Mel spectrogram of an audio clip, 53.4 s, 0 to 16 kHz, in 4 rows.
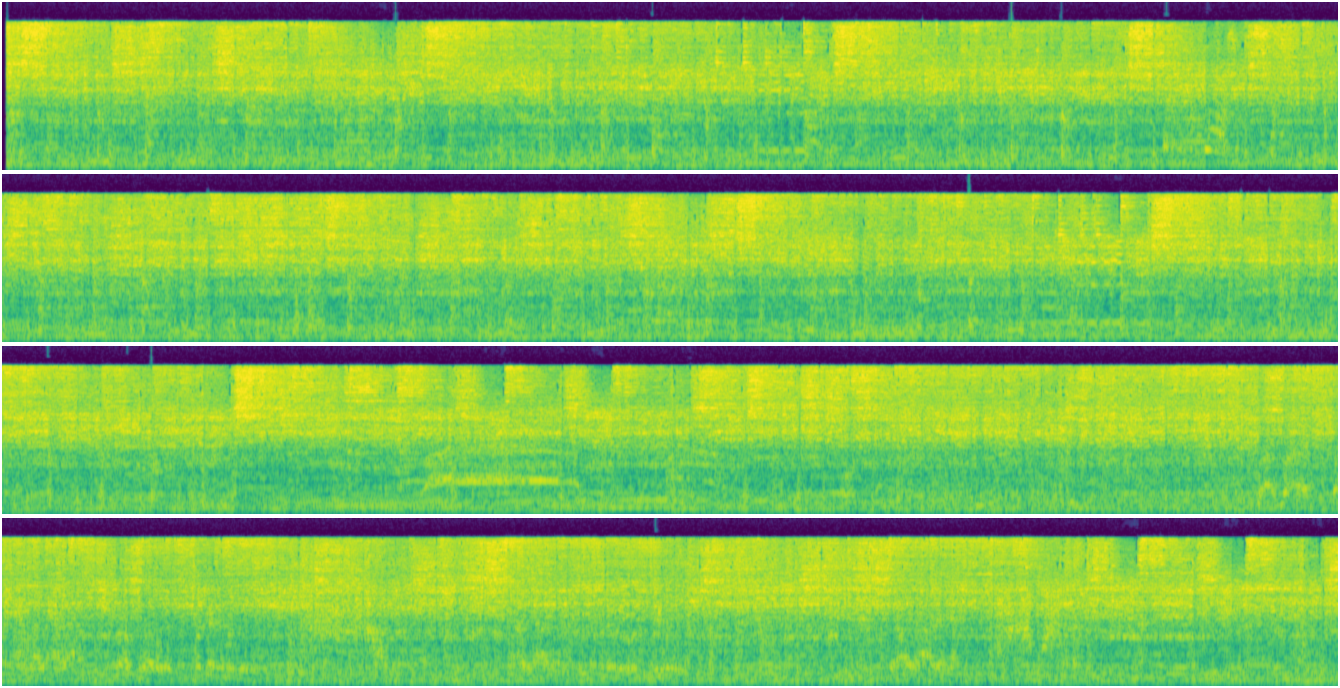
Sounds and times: Drum: 0:00.0 - 0:53.4
Rock music: 0:00.0 - 0:53.4.

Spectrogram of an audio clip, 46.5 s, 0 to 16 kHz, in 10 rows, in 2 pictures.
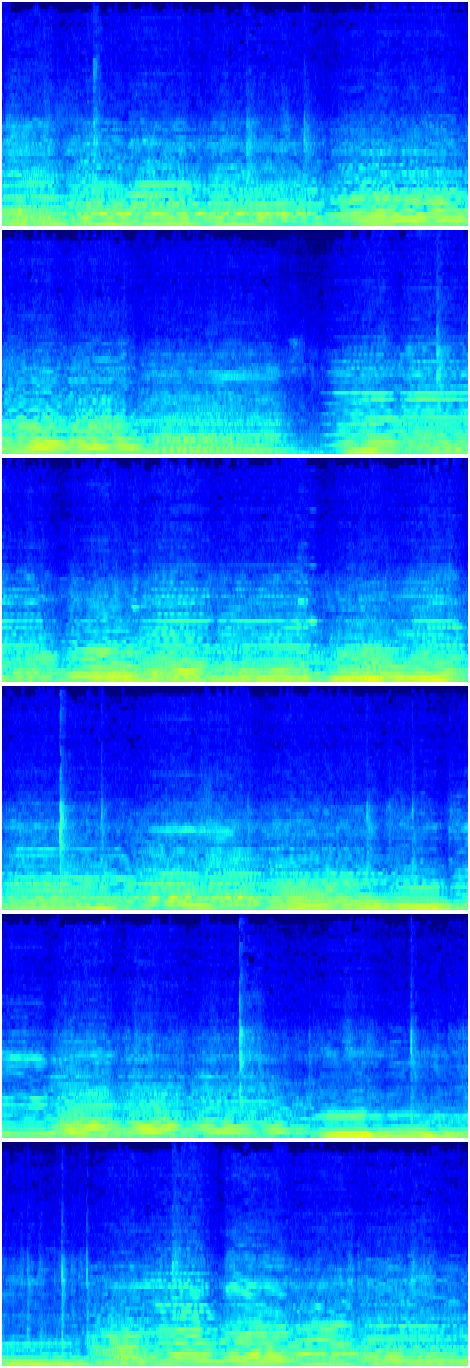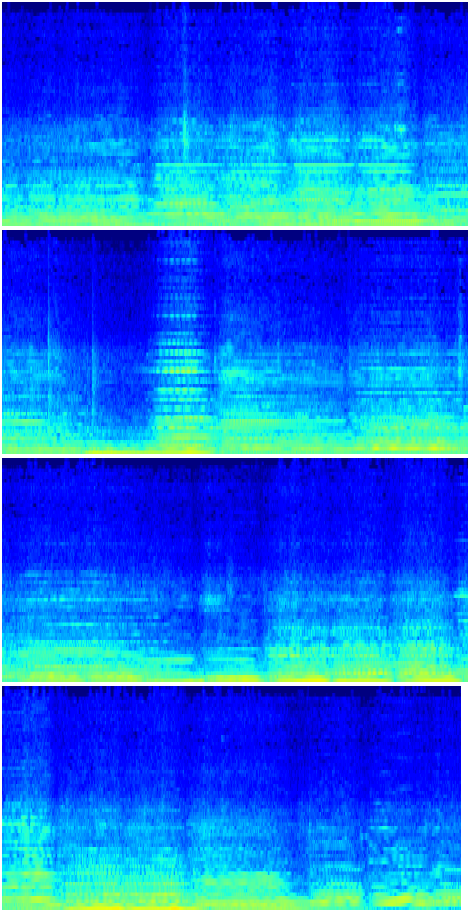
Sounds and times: Orchestra: 0:00.0 - 0:46.5.

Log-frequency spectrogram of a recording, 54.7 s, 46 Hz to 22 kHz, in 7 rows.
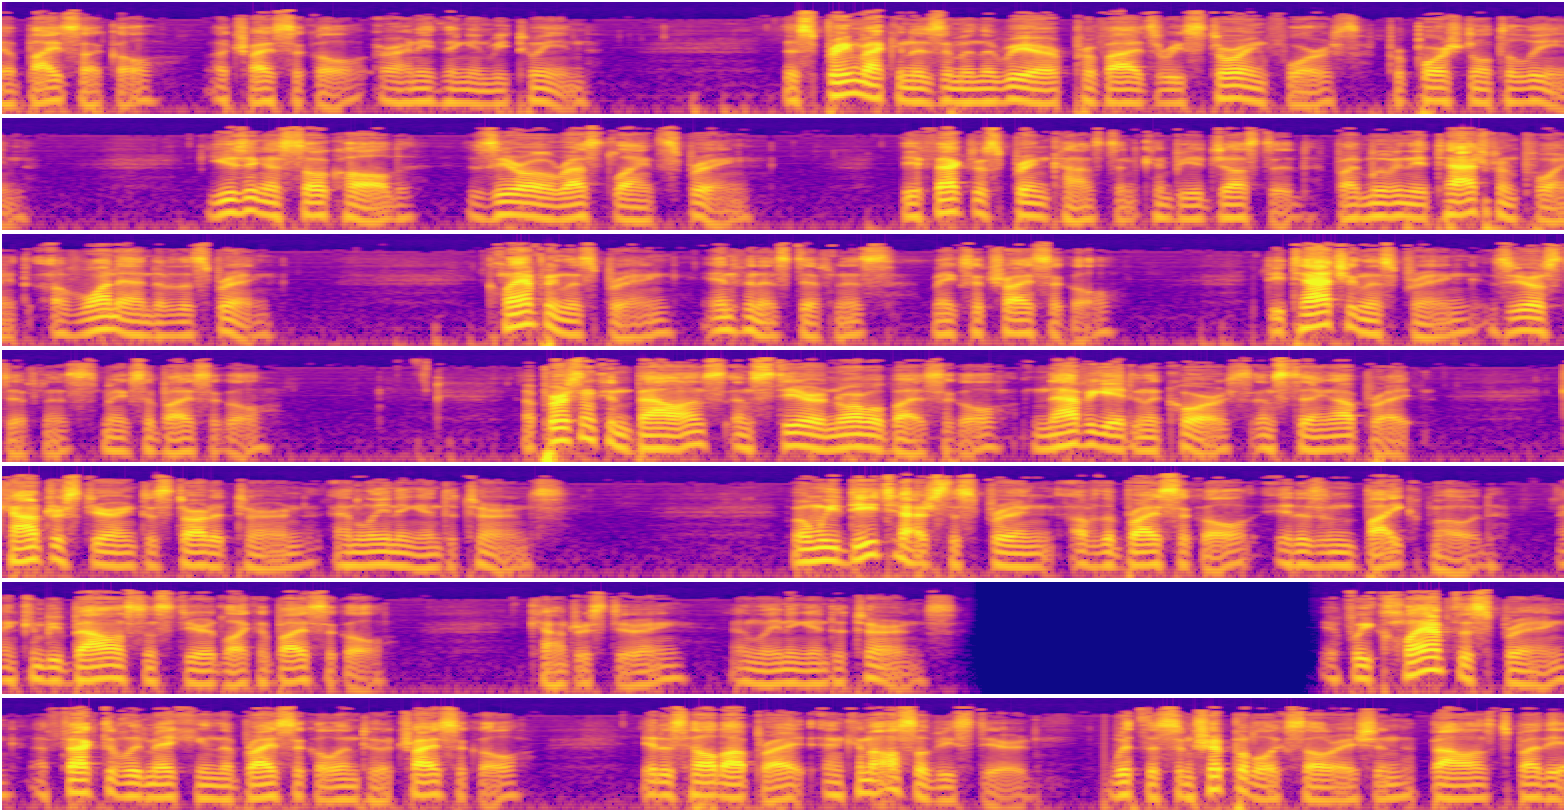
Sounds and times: Speech: 0:00.0 - 0:03.0, 0:03.9 - 0:08.0, 0:08.8 - 0:11.7, 0:12.3 - 0:17.0, 0:18.0 - 0:21.2, 0:21.9 - 0:24.8, 0:26.0 - 0:30.6, 0:31.2 - 0:34.1, 0:35.2 - 0:41.0, 0:41.7 - 0:43.9, 0:45.7 - 0:54.6.

